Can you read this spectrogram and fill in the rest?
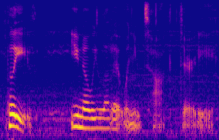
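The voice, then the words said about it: Sexy, seductive voice. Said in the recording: “that's my sexy voice”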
